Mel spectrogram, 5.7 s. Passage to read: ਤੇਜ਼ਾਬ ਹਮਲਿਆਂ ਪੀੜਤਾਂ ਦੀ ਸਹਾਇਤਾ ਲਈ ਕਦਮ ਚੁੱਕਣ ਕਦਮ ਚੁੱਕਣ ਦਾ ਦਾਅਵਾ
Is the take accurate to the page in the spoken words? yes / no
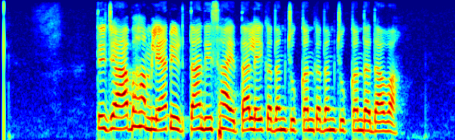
yes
